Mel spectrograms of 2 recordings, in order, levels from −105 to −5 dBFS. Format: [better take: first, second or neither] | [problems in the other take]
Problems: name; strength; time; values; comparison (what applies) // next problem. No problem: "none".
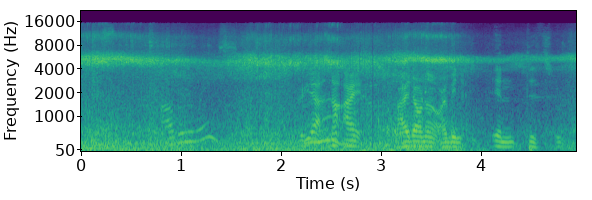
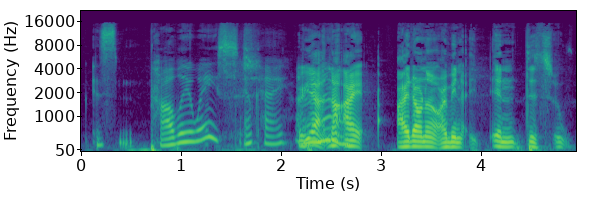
second | wind noise on the microphone; heavy; 4 dB above the speech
